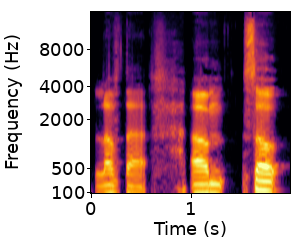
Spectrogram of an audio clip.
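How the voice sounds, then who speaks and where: A man hosting an interview, asking questions encouragingly and building them up slowly. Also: lowish voice, clear, resonant tone, no room sound. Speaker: podcast host. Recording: dry close sound.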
